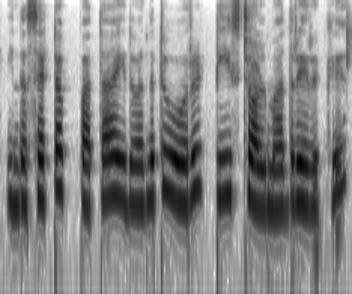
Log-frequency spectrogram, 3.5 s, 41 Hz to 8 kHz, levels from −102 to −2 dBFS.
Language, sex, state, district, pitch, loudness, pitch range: Tamil, female, Tamil Nadu, Nilgiris, 225 Hz, -15 LUFS, 215-240 Hz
